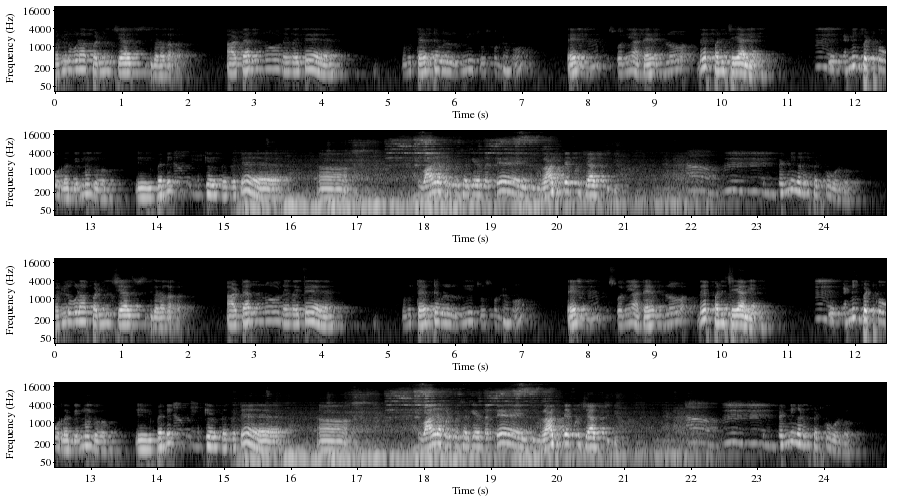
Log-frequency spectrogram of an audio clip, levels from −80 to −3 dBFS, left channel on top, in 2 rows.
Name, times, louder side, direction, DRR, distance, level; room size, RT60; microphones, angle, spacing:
voice 1, 0.0-1.9 2.6-4.2 5.2-7.0 7.7-7.9 8.4-10.5 11.6-13.3 13.7-14.2 14.7-15.9 16.4-16.9 17.9-20.9 23.3-24.4, right 1 dB, 55° right, 3 dB, 2.1 m, -27 dB
voice 2, 7.8-8.2 11.4-11.8 14.2-14.7 21.9-23.3, right 1 dB, 85° right, 0 dB, 7.9 m, -43 dB
Train, 15.1-23.1, equal, 15° right, 4.8 m, -36 dB
24.0 x 23.0 x 5.6 m, 0.63 s
head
